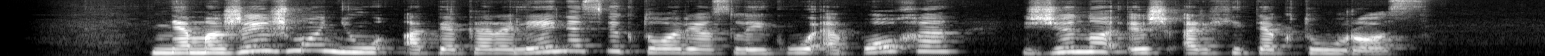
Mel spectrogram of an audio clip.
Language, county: Lithuanian, Tauragė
